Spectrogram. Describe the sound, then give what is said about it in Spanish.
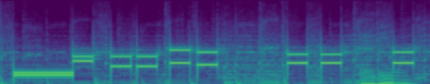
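A phone number being dialed: about ten steady two-pitched beeps, the first held longer, then short evenly spaced tones with a brief pause partway through. Loud and clear, with no talking. “Háblale, por favor, entonces eh, vamos a marcarle.”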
